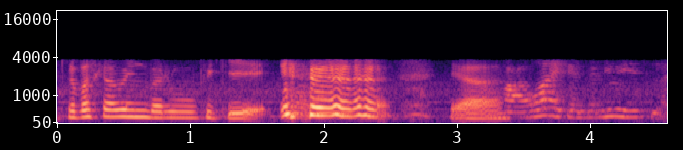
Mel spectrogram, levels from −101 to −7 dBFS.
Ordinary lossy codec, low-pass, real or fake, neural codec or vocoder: none; 3.6 kHz; real; none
